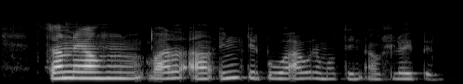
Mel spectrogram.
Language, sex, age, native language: Icelandic, female, 11, Icelandic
